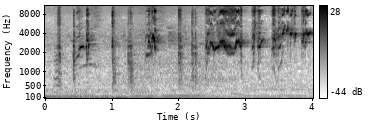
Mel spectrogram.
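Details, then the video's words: Tutor song of a champion black-winged starling for getting birds to sing quickly. Scattered harsh clicks and short whistles lead into a warbling, wavering whistled passage, with a constant low hum in the background. "Masteran Jalak Kebo bahan Cepat Gacor - Kicauan Jalak Kebo Juara"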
